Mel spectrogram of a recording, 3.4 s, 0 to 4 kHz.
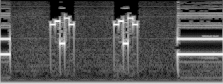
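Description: Five-tone selective call (ZVEI), heard as quick runs of five tones, tones of about 70 ms. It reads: 89108 89108
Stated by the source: Five-tone ZVEI selective call received by SDR.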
